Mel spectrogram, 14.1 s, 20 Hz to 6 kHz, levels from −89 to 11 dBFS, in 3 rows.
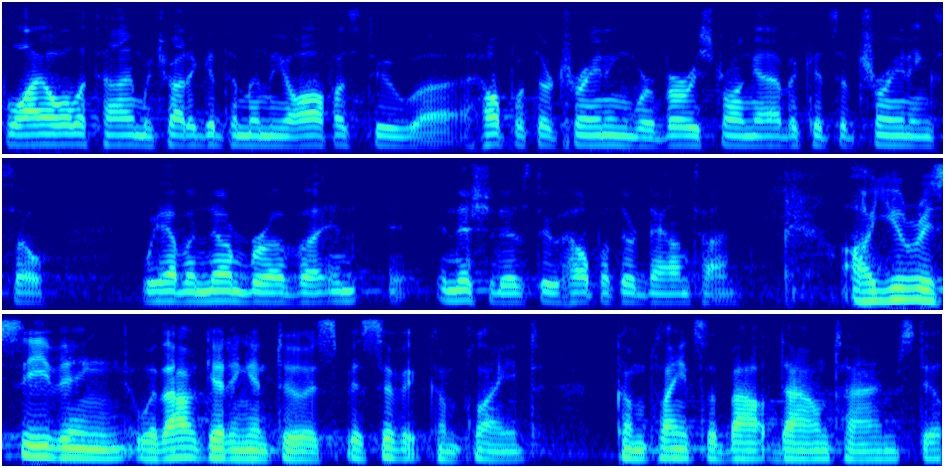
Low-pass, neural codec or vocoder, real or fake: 5.4 kHz; none; real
